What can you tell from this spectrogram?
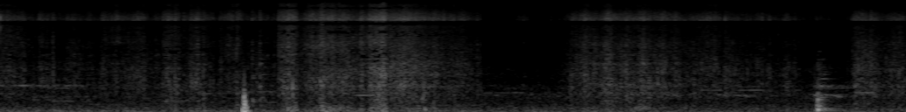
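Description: Thin plastic bag rustling and crinkling as hands open it and work the dough inside, with a dull knock about two and a half seconds in and a softer one near the end.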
